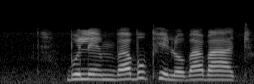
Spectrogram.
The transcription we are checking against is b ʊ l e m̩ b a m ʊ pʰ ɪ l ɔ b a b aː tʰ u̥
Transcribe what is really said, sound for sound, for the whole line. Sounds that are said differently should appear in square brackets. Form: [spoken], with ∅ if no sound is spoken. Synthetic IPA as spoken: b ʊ l e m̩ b a [b] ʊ pʰ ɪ l ɔ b a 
